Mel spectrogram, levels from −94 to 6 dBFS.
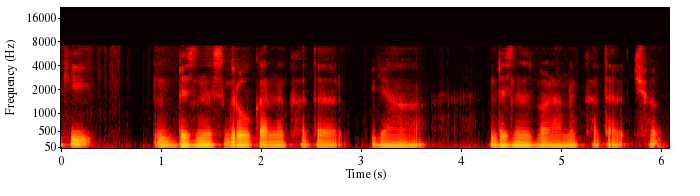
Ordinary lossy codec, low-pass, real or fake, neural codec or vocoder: none; 7.2 kHz; fake; autoencoder, 48 kHz, 128 numbers a frame, DAC-VAE, trained on Japanese speech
